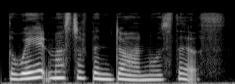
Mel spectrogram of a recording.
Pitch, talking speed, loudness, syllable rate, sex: 250 Hz, 230 wpm, -16 LUFS, 4.3 syllables/s, female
